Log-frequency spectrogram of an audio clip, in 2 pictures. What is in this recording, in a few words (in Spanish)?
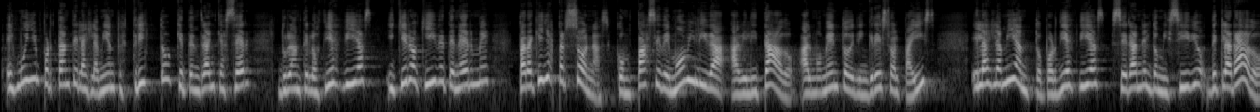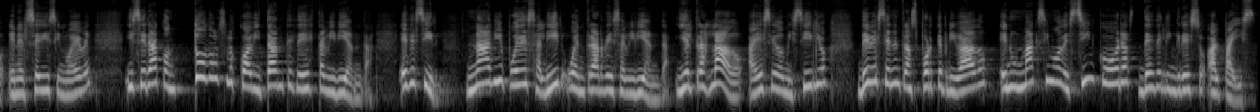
cuña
